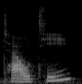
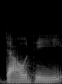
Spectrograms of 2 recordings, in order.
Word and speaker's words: Tao Ti: sparkling mango peach drink from the taiwanese brand tau t uh as it's pronounced here but it's actually daudi in mandarin anyway and this is from their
